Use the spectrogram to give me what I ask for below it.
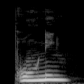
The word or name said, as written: bruning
